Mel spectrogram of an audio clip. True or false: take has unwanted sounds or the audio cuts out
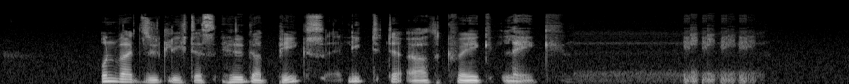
true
